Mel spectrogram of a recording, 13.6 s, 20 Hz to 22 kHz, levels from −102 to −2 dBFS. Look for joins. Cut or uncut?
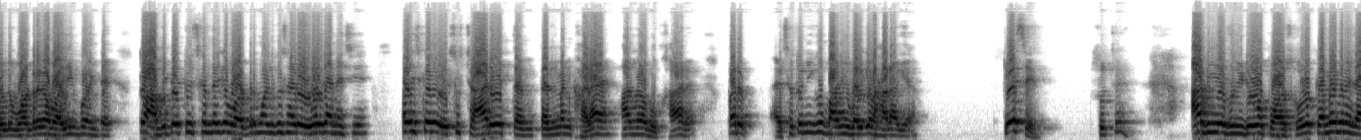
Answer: uncut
